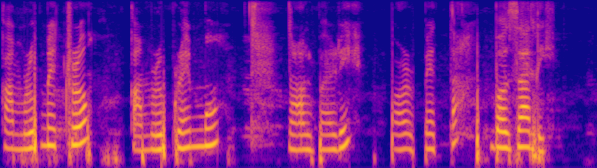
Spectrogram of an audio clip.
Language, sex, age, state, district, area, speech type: Assamese, female, 18-30, Assam, Kamrup Metropolitan, urban, spontaneous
